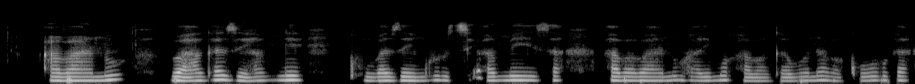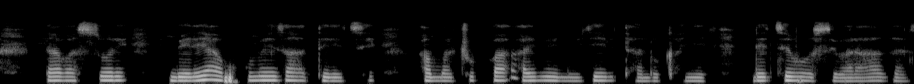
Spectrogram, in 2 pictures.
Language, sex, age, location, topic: Kinyarwanda, female, 18-24, Nyagatare, health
